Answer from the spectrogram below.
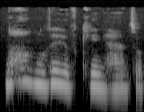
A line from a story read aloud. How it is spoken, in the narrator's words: cried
